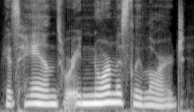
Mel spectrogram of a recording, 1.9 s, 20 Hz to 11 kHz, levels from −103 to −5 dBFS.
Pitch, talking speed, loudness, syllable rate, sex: 185 Hz, 155 wpm, -16 LUFS, 5.6 syllables/s, female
